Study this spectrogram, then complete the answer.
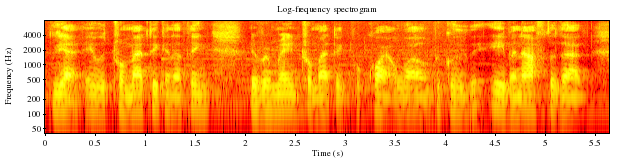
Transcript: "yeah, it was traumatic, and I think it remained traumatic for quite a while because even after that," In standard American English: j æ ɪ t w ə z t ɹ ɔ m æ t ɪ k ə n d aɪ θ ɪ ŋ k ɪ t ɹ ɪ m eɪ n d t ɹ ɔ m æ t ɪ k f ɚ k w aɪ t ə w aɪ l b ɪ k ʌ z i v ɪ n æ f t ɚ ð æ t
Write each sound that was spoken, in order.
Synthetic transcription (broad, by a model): j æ ɪ t w ə z t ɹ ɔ m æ t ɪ k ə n aɪ θ ɪ ŋ k ɪ t ɹ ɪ m eɪ n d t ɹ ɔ m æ t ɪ k f ɚ k w aɪ t ə w aɪ l b ɪ k ʌ z i v ɪ n æ f t ɚ ð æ t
